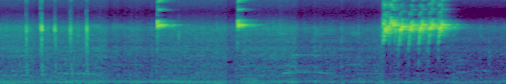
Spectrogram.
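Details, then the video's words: Lovebird chirping in the ngetik style: a few quick, faint high ticks, two louder sharp chirps, then a fast rattling burst of about eight clipped notes near the end. "Lovebird kicau ngetik"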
